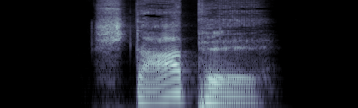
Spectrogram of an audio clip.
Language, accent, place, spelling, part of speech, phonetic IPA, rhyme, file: German, Germany, Berlin, stapel, verb, [ˈʃtaːpl̩], -aːpl̩, De-stapel.ogg
- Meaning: inflection of stapeln: 1. first-person singular present 2. singular imperative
